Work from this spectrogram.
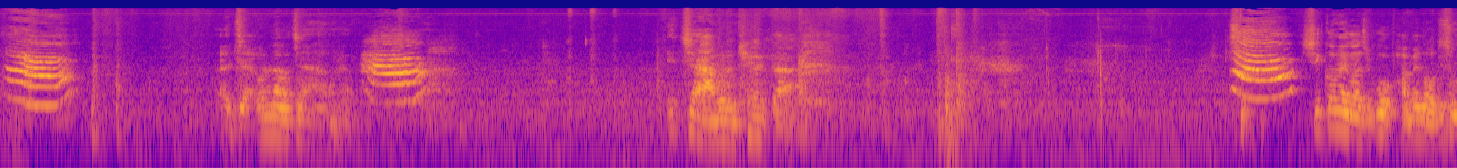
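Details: Domestic cat having its claws trimmed indoors, its tail tucked in to keep it still; three loud, drawn-out meows that rise then fall in pitch, spaced several seconds apart, with a person speaking Korean between them.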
